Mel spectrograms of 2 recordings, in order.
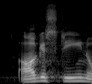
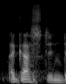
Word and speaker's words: Augustine: Here's how Augustine or Augustine, depending on how you want to pronounce his name.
